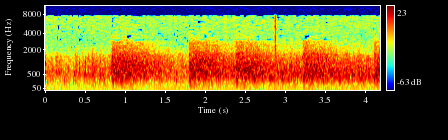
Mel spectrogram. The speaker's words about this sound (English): As Morgan grabbed his shotgun, Sachs and Gloomy fired.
